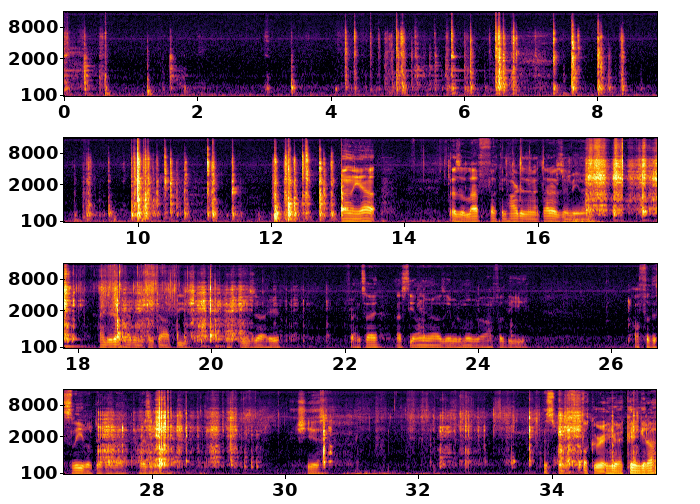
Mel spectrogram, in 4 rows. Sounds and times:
Outside, rural or natural: 0.0 - 35.5
Speech: 13.1 - 13.6, 14.7 - 16.8, 18.3 - 21.1, 22.0 - 24.8, 26.3 - 28.3, 30.1 - 30.7, 33.8 - 35.5.

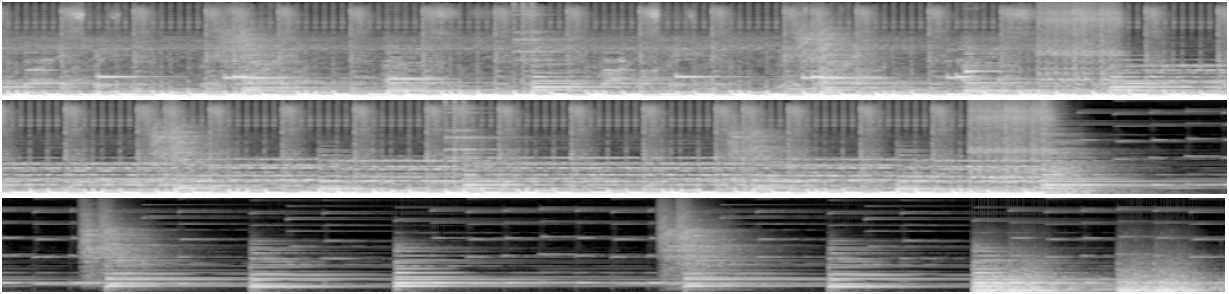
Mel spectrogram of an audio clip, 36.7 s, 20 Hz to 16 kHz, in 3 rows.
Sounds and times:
Music: 0.0 - 36.7.

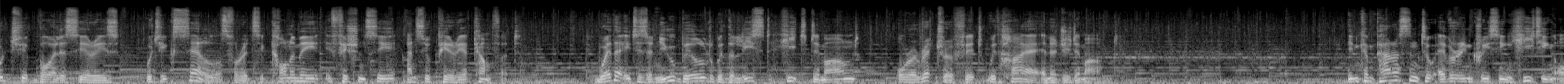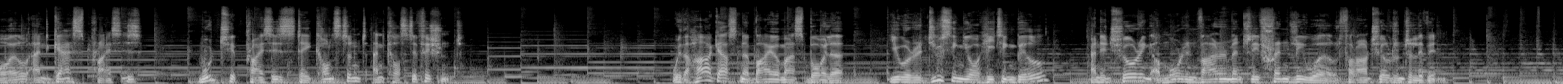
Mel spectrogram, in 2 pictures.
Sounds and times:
Speech: 0.0 - 5.2, 6.0 - 11.2, 13.5 - 20.3, 22.4 - 30.1
Music: 0.0 - 31.2.

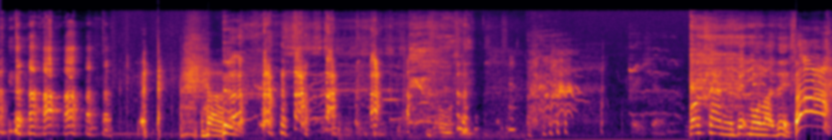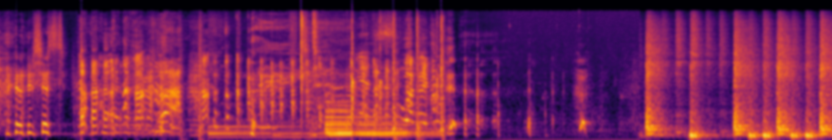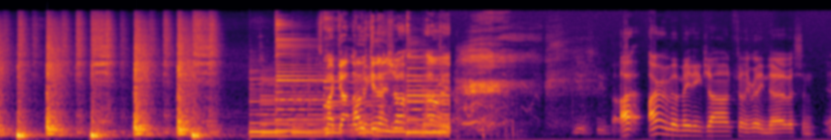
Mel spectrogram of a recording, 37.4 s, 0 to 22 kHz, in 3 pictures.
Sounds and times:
Speech: 9.7 - 12.0, 12.7 - 13.5, 17.1 - 19.1, 29.8 - 31.7, 33.6 - 37.4
Music: 15.5 - 19.2, 22.1 - 31.8.

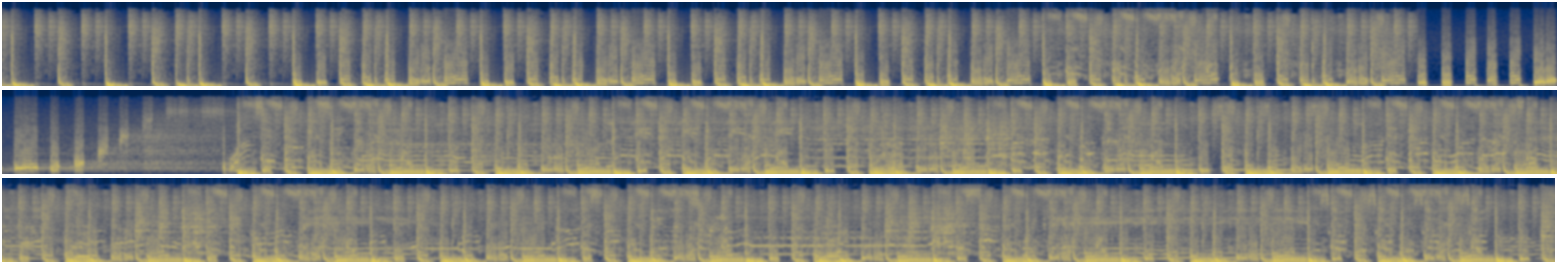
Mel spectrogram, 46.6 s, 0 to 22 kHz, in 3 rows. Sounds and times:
Funk: 0.0 - 46.6
Pop music: 9.0 - 14.0, 15.8 - 46.6.

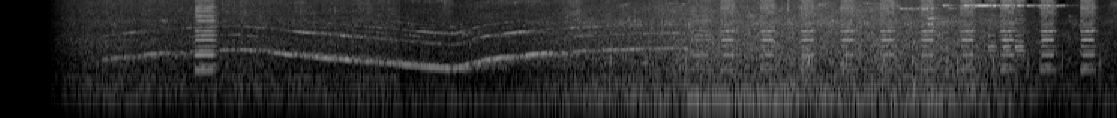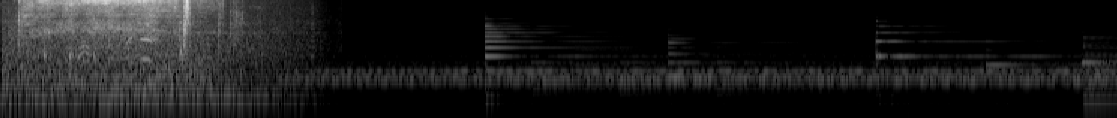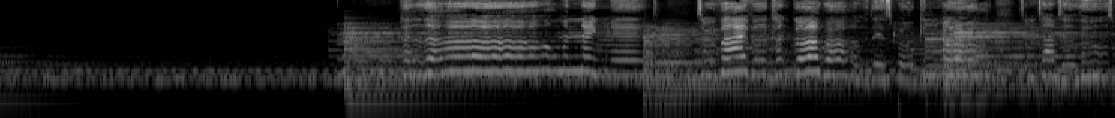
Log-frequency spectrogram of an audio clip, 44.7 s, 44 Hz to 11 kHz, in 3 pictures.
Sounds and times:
Vehicle horn, car horn, honking: 2.6 - 2.9, 9.2 - 14.7.

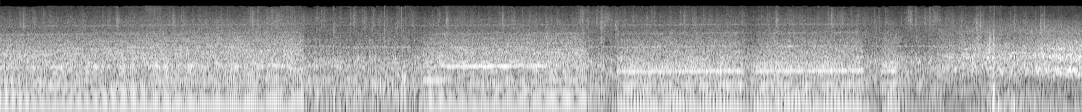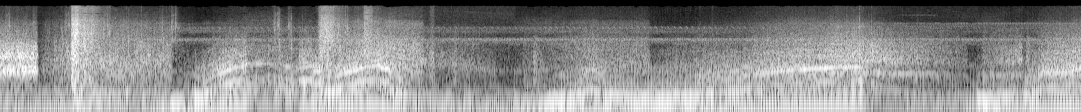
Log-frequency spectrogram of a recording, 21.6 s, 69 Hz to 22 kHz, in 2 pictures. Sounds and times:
Car: 0.0 - 21.6
Outside, rural or natural: 0.0 - 21.6.

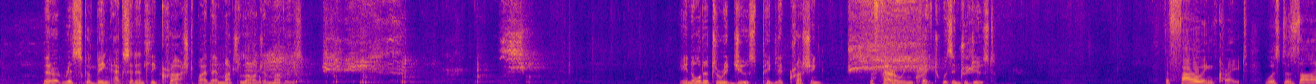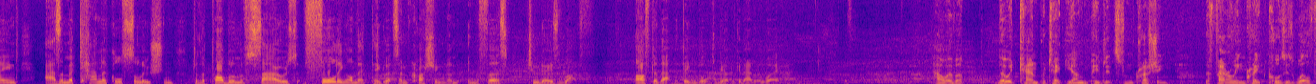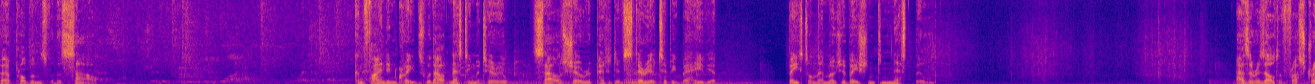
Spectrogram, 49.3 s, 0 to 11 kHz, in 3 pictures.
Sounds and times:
Speech: 0.5 - 3.9, 8.5 - 10.3, 10.9 - 12.5, 14.5 - 26.4, 27.7 - 41.9, 42.8 - 44.6, 48.4 - 49.3
Oink: 3.1 - 6.9, 10.6 - 11.5.

